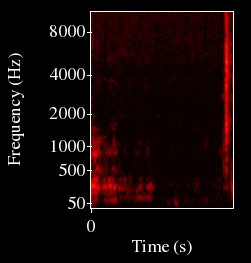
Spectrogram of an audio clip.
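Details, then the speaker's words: Dog lying asleep at the owner's feet snores softly: a quiet, low rumbling breath noise fading into faint room hush before a brief click. "you hear my dog snoring he's like laying right at my feet snoring really well"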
